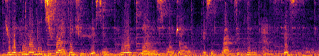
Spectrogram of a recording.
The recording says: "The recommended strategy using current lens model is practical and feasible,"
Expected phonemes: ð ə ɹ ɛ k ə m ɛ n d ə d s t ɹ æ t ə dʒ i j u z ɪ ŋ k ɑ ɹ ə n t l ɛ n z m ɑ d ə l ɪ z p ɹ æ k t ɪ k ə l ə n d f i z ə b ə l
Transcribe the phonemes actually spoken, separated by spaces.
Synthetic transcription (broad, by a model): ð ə ɹ ɛ k ə m ɛ n d ə d s t ɹ æ t ə dʒ i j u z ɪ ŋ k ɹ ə t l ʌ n s m ɑ d ə l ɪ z p ɹ æ k t ɪ k ə l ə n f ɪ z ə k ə l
